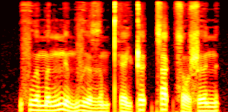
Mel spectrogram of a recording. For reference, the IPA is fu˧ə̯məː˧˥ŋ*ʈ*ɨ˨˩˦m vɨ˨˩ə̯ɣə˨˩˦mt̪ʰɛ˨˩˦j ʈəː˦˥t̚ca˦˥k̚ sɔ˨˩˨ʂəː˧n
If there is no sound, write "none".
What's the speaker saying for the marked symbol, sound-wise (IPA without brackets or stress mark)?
n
